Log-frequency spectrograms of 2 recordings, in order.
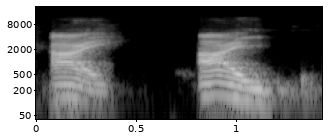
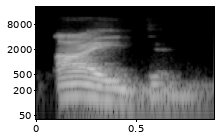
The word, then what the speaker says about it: I'd: Okay, when you say I'd, you don't say I'd. It's like a D. I'd.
